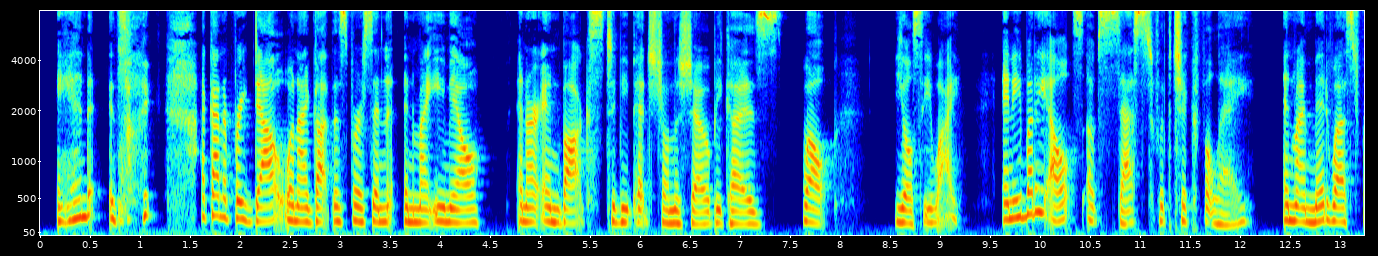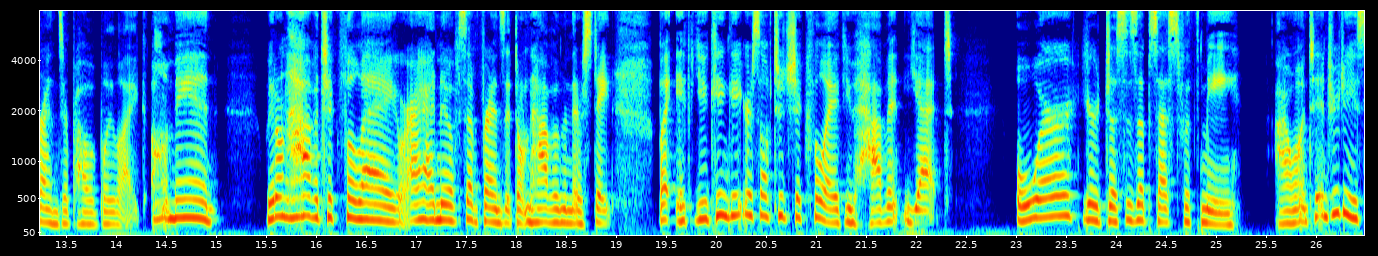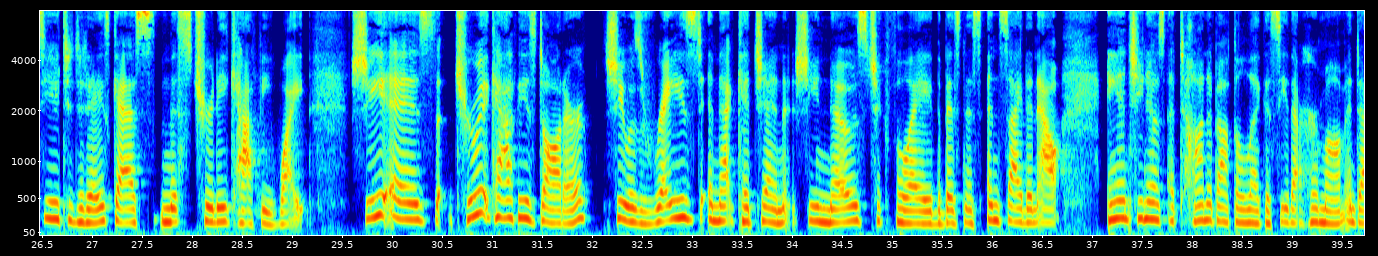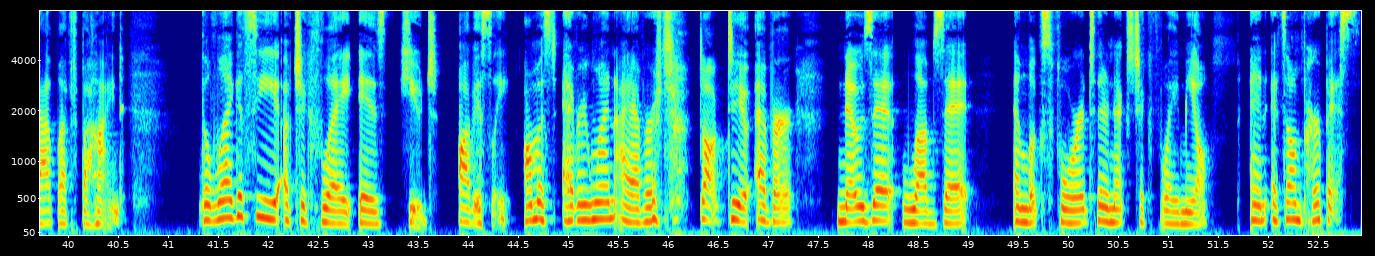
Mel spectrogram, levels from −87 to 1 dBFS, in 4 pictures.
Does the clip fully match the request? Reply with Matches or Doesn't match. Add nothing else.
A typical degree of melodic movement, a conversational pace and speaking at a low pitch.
Doesn't match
